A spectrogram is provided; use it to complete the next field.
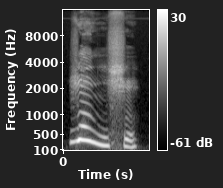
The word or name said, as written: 认识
